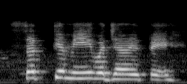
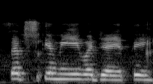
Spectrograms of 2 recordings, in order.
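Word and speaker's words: सत्यमेव जयते: Satyameva Jayate. Satyameva Jayate. Yeah, there it is. You're well noticed, Mariano. There is a slight lengthening of that T.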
